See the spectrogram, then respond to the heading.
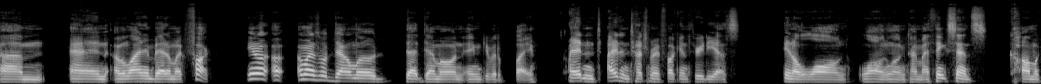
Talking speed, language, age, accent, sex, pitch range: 240 wpm, English, 20-39, American, male, 120-150 Hz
